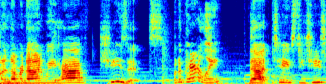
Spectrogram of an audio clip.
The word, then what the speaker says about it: Cheez-It: number nine we have cheez-its but apparently that tasty cheese cracker is not called cheez-its it's cheez-it either i've been saying it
